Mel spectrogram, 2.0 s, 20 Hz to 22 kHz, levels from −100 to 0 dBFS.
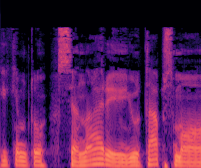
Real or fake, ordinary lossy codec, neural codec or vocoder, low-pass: real; MP3, 48 kbps; none; 14.4 kHz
